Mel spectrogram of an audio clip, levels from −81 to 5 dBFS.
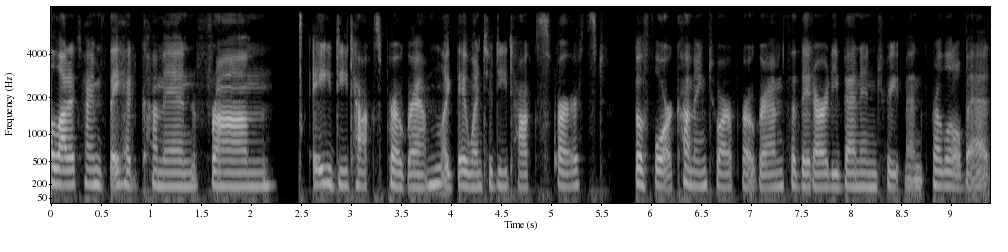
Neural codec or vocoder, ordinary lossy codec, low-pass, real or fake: none; AAC, 48 kbps; 7.2 kHz; real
